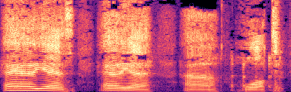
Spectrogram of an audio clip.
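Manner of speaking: hammed-up mock-posh British accent; bad toff British accent; horrible British accent. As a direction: play an American badly faking British. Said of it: "let's all do our horrible American British".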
